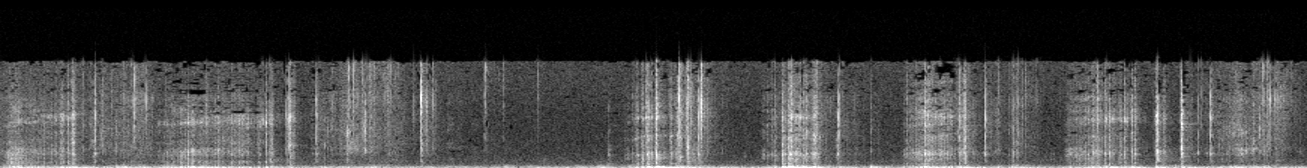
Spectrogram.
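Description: A black blade scrapes and cuts a solid pink soap bar held in the fingers, shaving off crumbly white flakes. Dry, crisp scraping and crunching strokes repeat throughout, with bright bursts of rasping over a low, muffled rumble. The loudest cuts come just past the midpoint.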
